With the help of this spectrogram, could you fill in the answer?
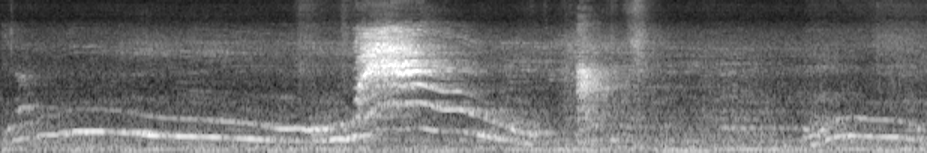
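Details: Stray cats being called for food, meowing loudly: long wavering meows that dip and rise, one louder strained cry mid-way, then shorter meows with a sharp rising onset near the end.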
